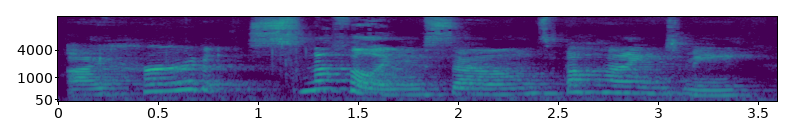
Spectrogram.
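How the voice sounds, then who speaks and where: A woman reading a picture book aloud to preschoolers at a library storytime, animated and playful, stopping to ask the children questions. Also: on the high side, drawn-out words. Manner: playful, gasps and exclaims at the story. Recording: echoey room, voice a bit far from the mic.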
